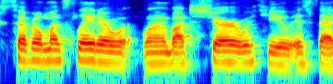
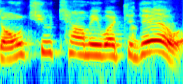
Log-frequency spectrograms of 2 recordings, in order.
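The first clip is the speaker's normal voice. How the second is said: furious, raised, pitched-up angry yelling outburst; 8 semitones higher than usual. Retelling losing it at a coach: imitating own past yelling. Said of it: "I started yelling at him all over again".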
